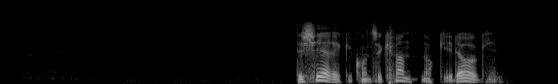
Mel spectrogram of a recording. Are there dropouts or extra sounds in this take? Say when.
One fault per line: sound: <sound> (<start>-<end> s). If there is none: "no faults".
no faults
